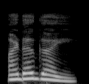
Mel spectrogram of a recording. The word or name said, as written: ಅಡಗೈ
